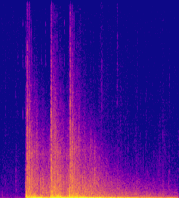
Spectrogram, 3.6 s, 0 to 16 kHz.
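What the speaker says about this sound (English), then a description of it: "Next, next we shoot rockets here to destroy it, 4 in total." Rockets fired to destroy a building in a video game set off three quick, heavy blasts in succession. They merge into a long rolling rumble that slowly fades.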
